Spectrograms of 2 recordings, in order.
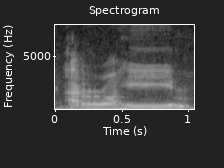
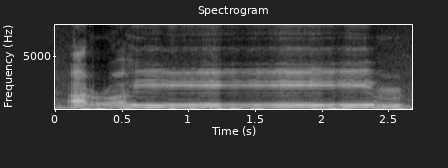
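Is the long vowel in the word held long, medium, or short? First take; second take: short; long. First: The long vowel is held only briefly. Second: The long vowel is held a long time. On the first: "bisa dibaca pendek" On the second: "dibaca dengan panjang"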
